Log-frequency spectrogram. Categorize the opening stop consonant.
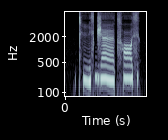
aspirated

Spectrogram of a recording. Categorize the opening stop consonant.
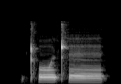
aspirated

